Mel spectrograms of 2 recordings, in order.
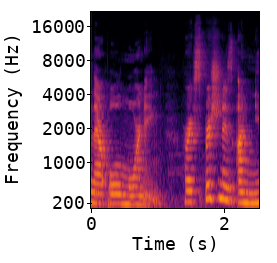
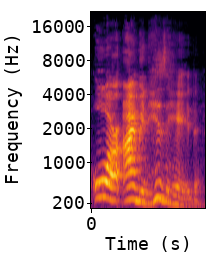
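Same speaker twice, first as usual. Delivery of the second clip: loud, high excited voice; thrilled loud outburst; 5 semitones higher, 12 dB louder than usual. Real, not acted. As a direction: exclaim it loudly in delight. Excited realization about playing role.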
